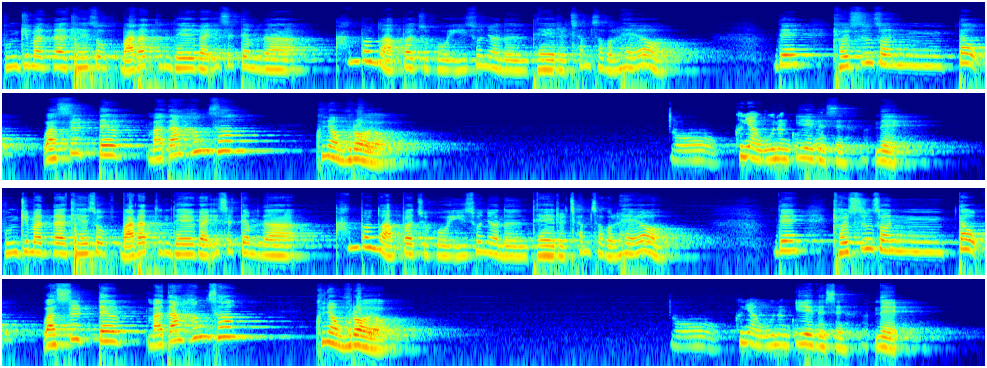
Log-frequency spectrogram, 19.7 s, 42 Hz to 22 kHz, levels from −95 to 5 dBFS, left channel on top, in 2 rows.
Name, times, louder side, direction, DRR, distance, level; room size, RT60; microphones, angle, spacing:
voice 1, 0.0-2.9 3.3-6.7 7.7-8.0 8.3-9.9 10.2-12.2 13.0-13.8 17.8-18.3 18.6-18.8, right 2 dB, 60° right, 12 dB, 1.1 m, -24 dB
voice 2, 16.5-18.1, left 4 dB, 70° left, 18 dB, 0.5 m, -29 dB
15.5 x 13.5 x 6.5 m, 1.1 s
head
